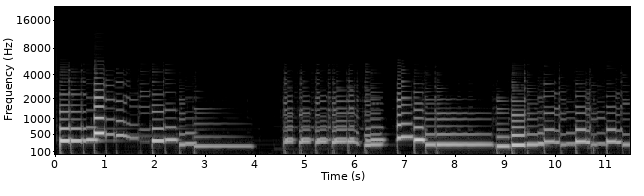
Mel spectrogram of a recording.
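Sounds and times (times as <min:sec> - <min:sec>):
jazz guitar without EQ: 0:00.0 - 0:11.4.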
